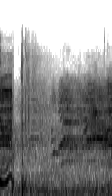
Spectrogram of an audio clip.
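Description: A single sharp smack of a hand striking a volleyball, about half a second in, followed by a steady low arena background.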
